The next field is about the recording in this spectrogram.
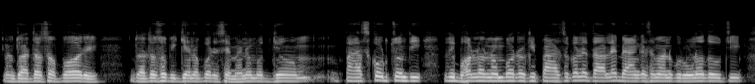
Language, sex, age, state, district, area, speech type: Odia, male, 45-60, Odisha, Jajpur, rural, spontaneous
